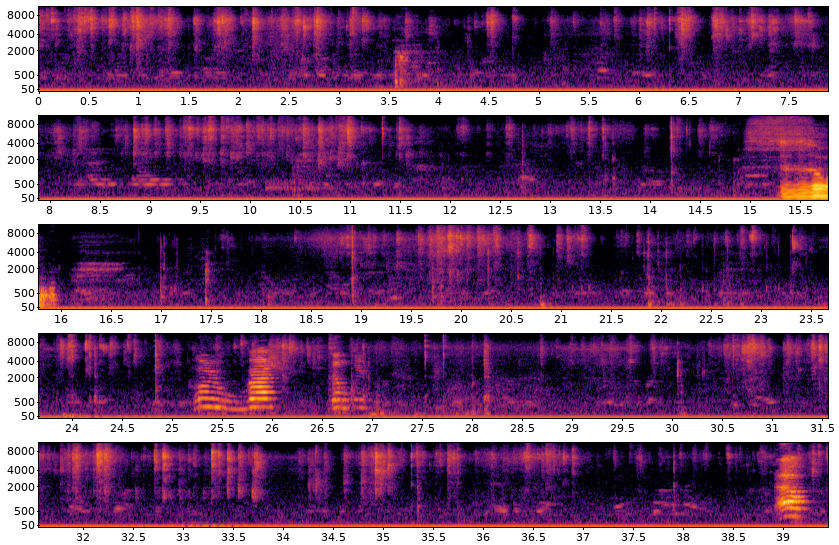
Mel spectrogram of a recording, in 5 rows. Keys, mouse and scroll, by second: 13.5-15.0 drag, 14.3-16.0 middle drag, 17.5-18.5 middle drag, 18.9-20.7 middle drag, 21.1-24.1 middle drag, 24.1 click, 24.1-25.1 right drag, 24.9 click, 25.1-26.5 middle drag, 27.5-29.3 right drag, 30.1 c.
